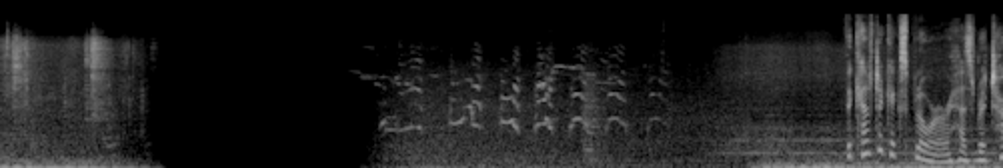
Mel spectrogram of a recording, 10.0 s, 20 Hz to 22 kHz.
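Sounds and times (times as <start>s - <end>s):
gulls calling: 3.6s - 7.2s
low background rumble: 6.4s - 10.0s.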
